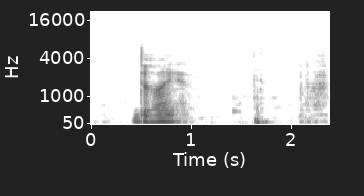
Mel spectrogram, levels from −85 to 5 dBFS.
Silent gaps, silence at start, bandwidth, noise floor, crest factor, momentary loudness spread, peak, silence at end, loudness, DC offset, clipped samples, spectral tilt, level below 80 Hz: none; 0.4 s; 6.4 kHz; -66 dBFS; 24 dB; 21 LU; -14 dBFS; 0 s; -34 LUFS; under 0.1%; under 0.1%; -6 dB/octave; -58 dBFS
